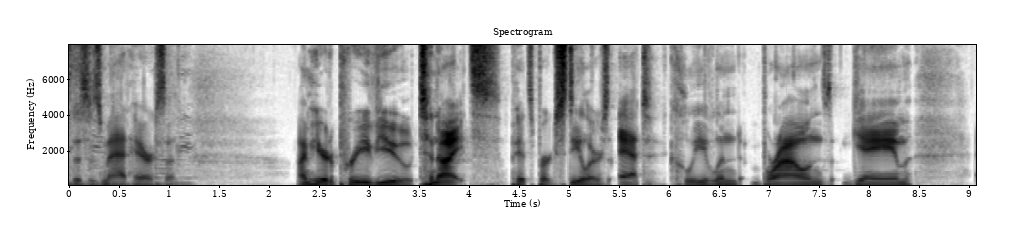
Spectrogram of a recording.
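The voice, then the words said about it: Smooth jazz radio voice. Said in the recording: “in my smooth jazz voice... Yeah, smooth jazz.”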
